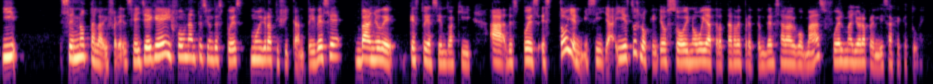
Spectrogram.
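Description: A woman's voice: medium pitch, moderate pace, no room sound, clean studio sound. A woman in her thirties with a Mexican accent, telling her story as a podcast guest. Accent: Mexican Spanish. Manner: expressive storyteller, acts out quoted voices. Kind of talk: casual conversational interview.

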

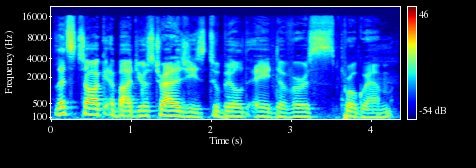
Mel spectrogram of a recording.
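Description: A man interviewing a guest, asking polite, measured questions. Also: medium pitch.

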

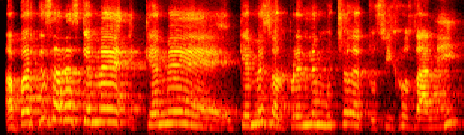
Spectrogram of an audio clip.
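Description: A woman co-host teases and questions the children playfully. Her voice is bright and fairly high, and the room echoes around it. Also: animated, unhurried. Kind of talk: casual TV chat.

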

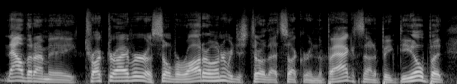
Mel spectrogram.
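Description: A man's voice: mid-range voice, expressive, quick pace, a bit bright, no echo, studio quality. A man hosting a sports radio show, chatting casually and laughing often.

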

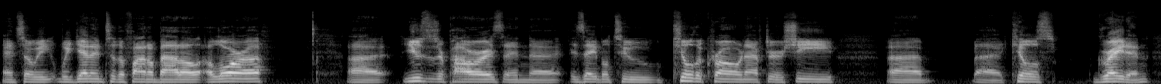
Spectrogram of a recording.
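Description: Man, bright ringing tone, casual podcast chat, rambling recap, lots of fillers. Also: medium pitch, steady tone, a little slow, clear, resonant tone. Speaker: podcast panelist recapping a show.

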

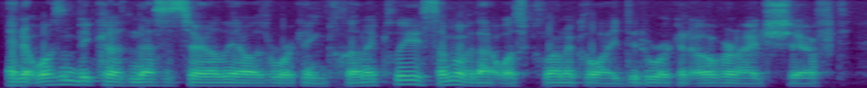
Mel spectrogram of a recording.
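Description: Man, interview guest, lowish pitch, candid, halting thinking-aloud delivery, dull lo-fi call audio. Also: dark tone. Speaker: emergency doctor, interview guest. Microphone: remote call.

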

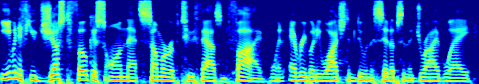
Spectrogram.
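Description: A man, a sports columnist, chatting on a podcast in a brisk, explanatory way, laying out his points in order. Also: mid-range voice. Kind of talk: casual chat.

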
